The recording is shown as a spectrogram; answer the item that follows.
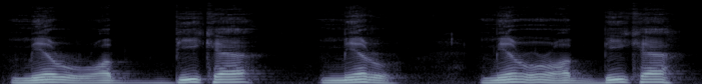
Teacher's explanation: The ra has a shadda, so the noon is a noon sakina, noon with a sukun. It assimilates with this ra, so the noon drops and it's almost like you read it right into the ra.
